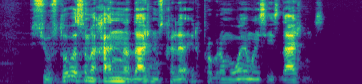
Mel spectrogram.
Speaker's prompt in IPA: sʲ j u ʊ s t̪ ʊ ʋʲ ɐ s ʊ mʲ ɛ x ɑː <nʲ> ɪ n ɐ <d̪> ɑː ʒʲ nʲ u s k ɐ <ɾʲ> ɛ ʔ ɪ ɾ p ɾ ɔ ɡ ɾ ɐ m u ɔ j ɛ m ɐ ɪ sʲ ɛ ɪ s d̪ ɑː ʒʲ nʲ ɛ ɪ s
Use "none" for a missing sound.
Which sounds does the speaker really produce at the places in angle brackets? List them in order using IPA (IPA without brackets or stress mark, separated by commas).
nʲ, d̪, lʲ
